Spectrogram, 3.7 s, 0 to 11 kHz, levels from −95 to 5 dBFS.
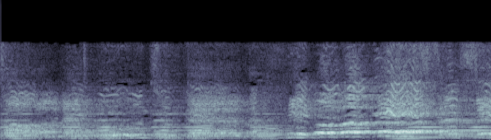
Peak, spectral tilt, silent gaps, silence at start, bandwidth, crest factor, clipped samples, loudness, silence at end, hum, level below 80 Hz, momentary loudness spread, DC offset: -4 dBFS; -3.5 dB/octave; none; 0 s; 8 kHz; 16 dB; under 0.1%; -19 LUFS; 0 s; none; -68 dBFS; 11 LU; under 0.1%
